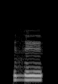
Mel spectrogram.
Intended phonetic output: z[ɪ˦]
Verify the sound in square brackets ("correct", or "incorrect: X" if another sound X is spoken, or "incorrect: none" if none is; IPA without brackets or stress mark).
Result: correct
